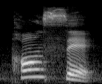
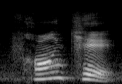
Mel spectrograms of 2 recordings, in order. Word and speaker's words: français: Mais s'il n'y a pas de cédille, on doit les prononcer comme ça. Franquet, garcon, facade, décu. Mais on a la cédille, donc on doit dire français, garçon, façade, déçu.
